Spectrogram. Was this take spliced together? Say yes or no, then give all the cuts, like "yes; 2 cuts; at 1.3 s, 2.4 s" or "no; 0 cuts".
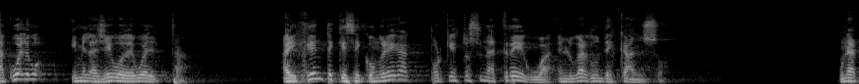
no; 0 cuts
